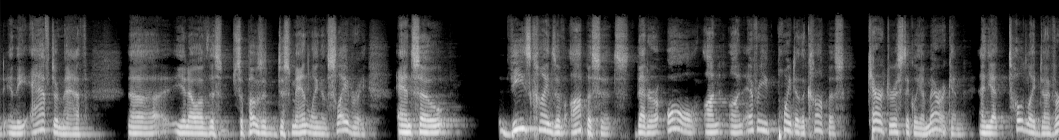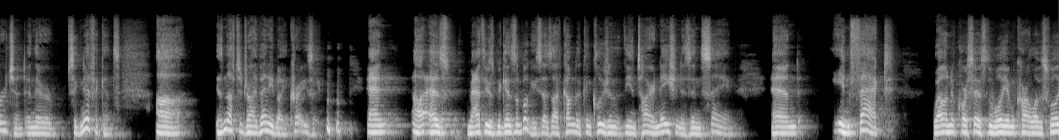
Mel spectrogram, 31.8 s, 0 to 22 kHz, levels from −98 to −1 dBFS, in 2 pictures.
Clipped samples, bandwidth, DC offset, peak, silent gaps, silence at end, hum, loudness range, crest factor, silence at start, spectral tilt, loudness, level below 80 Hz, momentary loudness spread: under 0.1%; 14 kHz; under 0.1%; -4 dBFS; 7.20-7.48 s, 12.91-13.02 s, 18.98-19.12 s, 28.25-28.32 s, 29.76-29.89 s; 0 s; none; 4 LU; 16 dB; 0 s; -6.5 dB/octave; -20 LUFS; -44 dBFS; 11 LU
